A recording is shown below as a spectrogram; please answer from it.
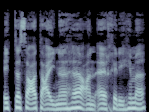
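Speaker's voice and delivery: plain reading voice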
